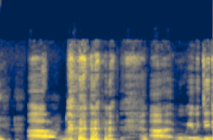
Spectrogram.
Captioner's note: both laughing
